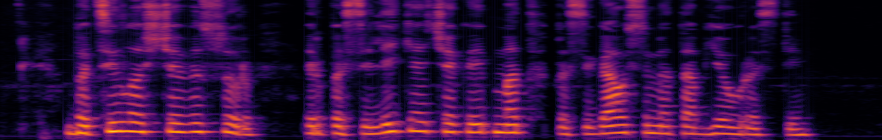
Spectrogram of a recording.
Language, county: Lithuanian, Vilnius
